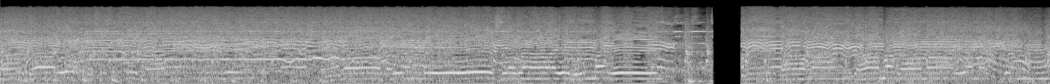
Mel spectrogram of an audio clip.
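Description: Nadaswaram-style temple wind music: a reedy melody of long, wavering, ornamented notes over a steady held drone. The sound drops out completely for a moment about seven seconds in.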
